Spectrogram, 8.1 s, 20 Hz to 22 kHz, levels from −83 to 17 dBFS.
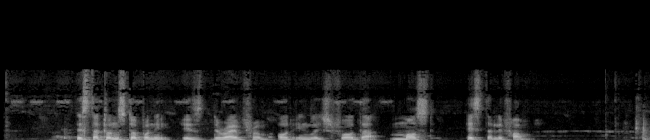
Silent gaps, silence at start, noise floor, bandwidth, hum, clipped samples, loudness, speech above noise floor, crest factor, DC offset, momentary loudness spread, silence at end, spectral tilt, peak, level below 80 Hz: none; 0.7 s; -57 dBFS; 11.5 kHz; none; under 0.1%; -19 LUFS; 39 dB; 18 dB; under 0.1%; 10 LU; 0 s; -5 dB/octave; -2 dBFS; -54 dBFS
